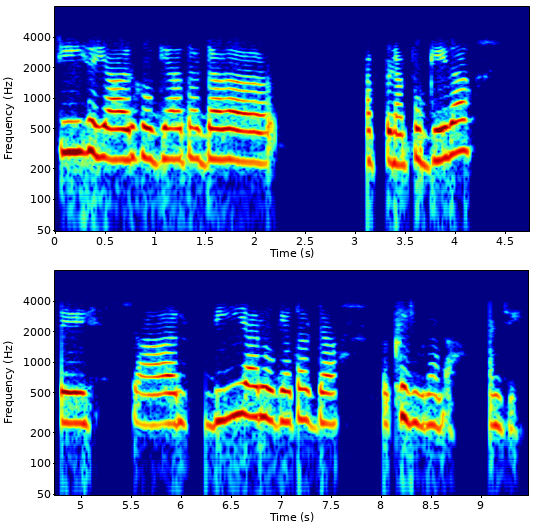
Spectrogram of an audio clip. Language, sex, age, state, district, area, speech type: Punjabi, female, 18-30, Punjab, Ludhiana, rural, conversation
